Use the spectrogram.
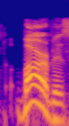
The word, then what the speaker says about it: Barabbas: Barabbas is his real pronunciation.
